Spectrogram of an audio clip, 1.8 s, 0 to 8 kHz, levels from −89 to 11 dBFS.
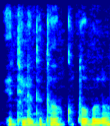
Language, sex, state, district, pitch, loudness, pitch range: Bengali, male, West Bengal, Malda, 115 Hz, -28 LUFS, 110-120 Hz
